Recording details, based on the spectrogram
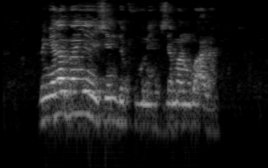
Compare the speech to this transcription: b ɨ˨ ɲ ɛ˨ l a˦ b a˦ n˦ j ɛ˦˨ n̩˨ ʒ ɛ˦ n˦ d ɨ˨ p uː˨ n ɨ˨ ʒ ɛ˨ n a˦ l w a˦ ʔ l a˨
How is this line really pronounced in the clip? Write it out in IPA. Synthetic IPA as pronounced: b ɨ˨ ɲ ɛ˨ l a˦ b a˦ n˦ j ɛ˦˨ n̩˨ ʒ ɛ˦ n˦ d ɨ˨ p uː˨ n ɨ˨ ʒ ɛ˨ m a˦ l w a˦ ʔ l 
